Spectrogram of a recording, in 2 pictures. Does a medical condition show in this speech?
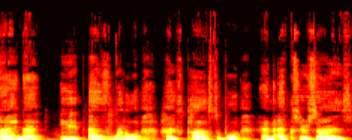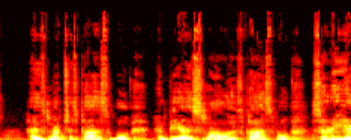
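Yes: cerebral palsy, severe.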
